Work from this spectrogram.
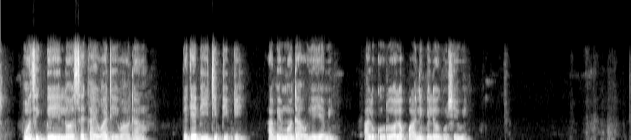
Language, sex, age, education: Yoruba, male, 15-29, tertiary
